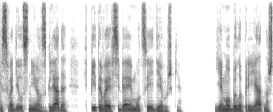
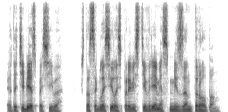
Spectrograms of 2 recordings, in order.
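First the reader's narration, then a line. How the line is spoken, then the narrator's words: Snorting. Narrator (Russian): хмыкнул Михаил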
